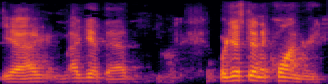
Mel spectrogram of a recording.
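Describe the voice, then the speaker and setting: A man from Washington State asking an informal question as a webinar participant, halting, concerned and plain-spoken. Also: medium pitch. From Washington State, United States. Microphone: web conference call. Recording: muffled, lo-fi web call audio.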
